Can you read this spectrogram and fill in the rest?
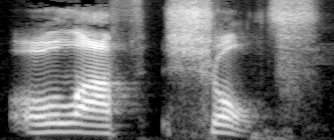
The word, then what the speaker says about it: Olaf Scholz: One of his main competitor is the Social Democratic Party, Olaf Scholz. Am I saying that right? He's the leader of that party. – Mm-hmm. Yeah. – There you go. – Saying it right.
